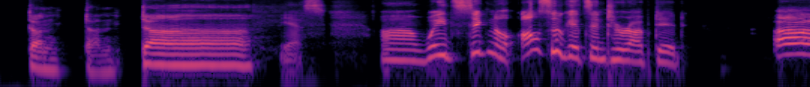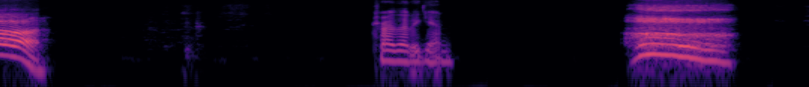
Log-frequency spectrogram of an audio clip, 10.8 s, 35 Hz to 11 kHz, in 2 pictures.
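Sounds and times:
speech: 0:00.2 - 0:04.6, 0:05.2 - 0:05.8, 0:07.9 - 0:08.5, 0:09.6 - 0:10.4
person gasping: 0:09.6 - 0:10.4.

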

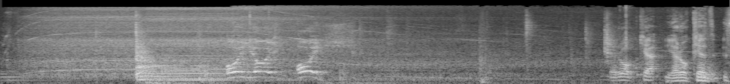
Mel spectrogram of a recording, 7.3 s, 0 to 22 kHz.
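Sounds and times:
vacuum cleaner running: 0:00.0 - 0:07.2
sudden knock: 0:01.4 - 0:05.2
speech: 0:02.3 - 0:03.5, 0:06.1 - 0:07.2.

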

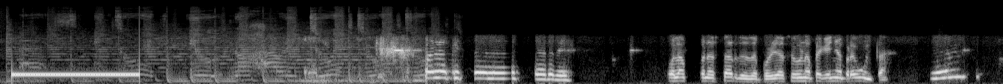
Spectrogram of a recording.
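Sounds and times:
steady loud telephone dial tone: 0:00.1 - 0:01.4
speech: 0:03.8 - 0:05.8, 0:06.7 - 0:09.9.

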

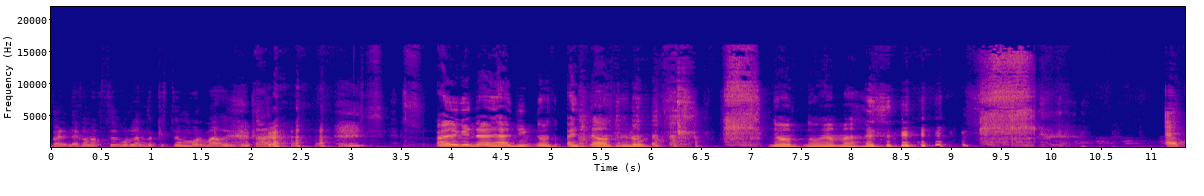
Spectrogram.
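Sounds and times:
speech: 0:00.0 - 0:06.3, 0:07.2 - 0:08.9
laughter: 0:01.8 - 0:03.3, 0:05.2 - 0:06.7, 0:08.0 - 0:11.0
stifled sneeze being held back: 0:06.1 - 0:07.2, 0:09.2 - 0:10.5.

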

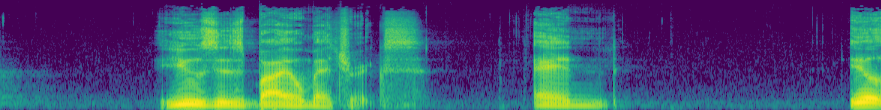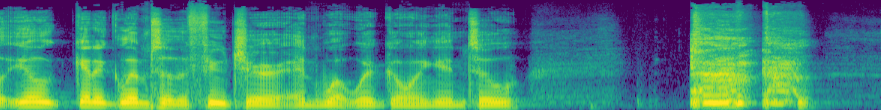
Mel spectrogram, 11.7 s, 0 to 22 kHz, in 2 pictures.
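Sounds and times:
speech: 0:01.0 - 0:02.8, 0:03.6 - 0:04.2, 0:05.6 - 0:09.5
harsh chesty coughing: 0:10.4 - 0:11.4.

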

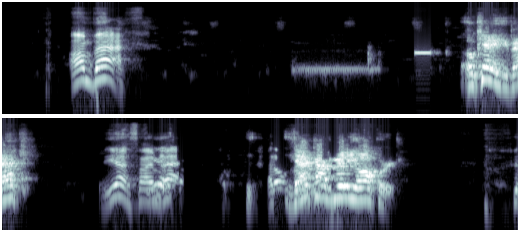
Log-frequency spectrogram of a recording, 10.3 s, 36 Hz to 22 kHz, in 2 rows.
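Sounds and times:
speech: 0:00.7 - 0:01.4, 0:04.6 - 0:05.5, 0:06.2 - 0:07.0, 0:07.6 - 0:09.2
telephone dialing tone: 0:02.9 - 0:04.4.

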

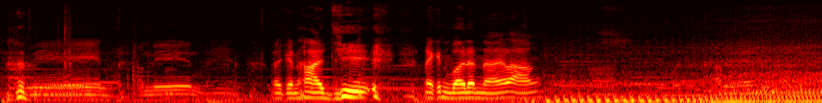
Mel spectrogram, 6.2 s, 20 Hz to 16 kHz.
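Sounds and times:
speech: 0:00.1 - 0:04.2
motorcycle engine passing by: 0:03.9 - 0:06.1.

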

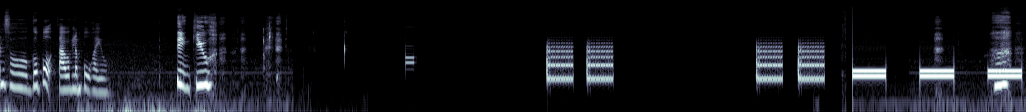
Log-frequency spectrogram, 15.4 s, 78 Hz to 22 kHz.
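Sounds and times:
speech: 0:00.0 - 0:01.8, 0:02.6 - 0:03.4
phone busy tone beeps after call rejected: 0:11.4 - 0:15.3.

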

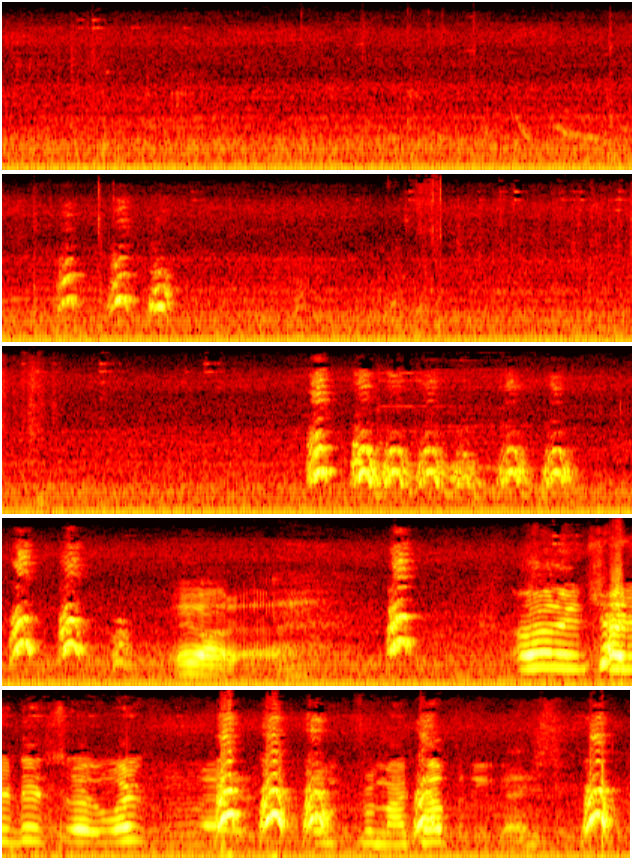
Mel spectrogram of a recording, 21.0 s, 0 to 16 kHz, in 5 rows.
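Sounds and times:
dog barking: 0:03.2 - 0:05.5, 0:10.4 - 0:13.6, 0:15.2 - 0:15.5, 0:18.2 - 0:19.8, 0:20.7 - 0:20.9
people talking: 0:13.8 - 0:14.7, 0:16.0 - 0:20.6.

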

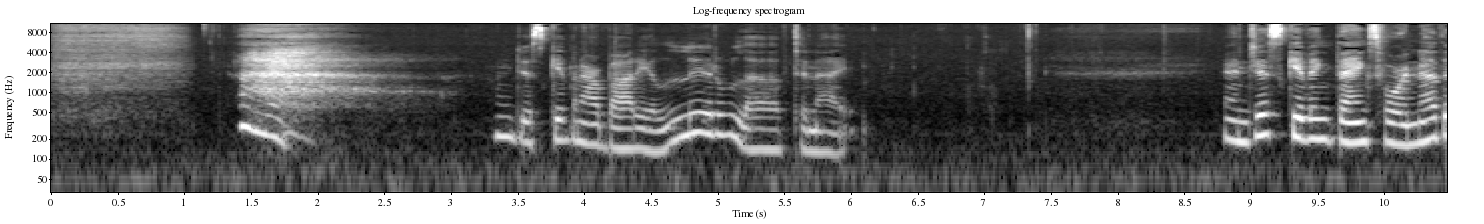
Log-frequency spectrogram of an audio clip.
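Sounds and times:
breathing in through nose, out through mouth: 0:00.0 - 0:03.2, 0:07.4 - 0:08.7
soft voiced sigh: 0:01.4 - 0:03.0
speech: 0:03.3 - 0:06.2, 0:08.8 - 0:10.4.

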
